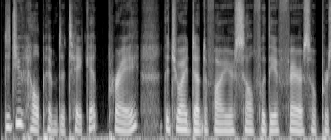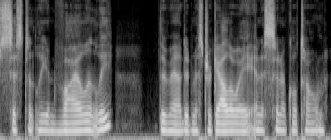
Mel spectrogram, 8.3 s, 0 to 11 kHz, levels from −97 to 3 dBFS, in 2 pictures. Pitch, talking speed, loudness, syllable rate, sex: 165 Hz, 190 wpm, -19 LUFS, 5.9 syllables/s, female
